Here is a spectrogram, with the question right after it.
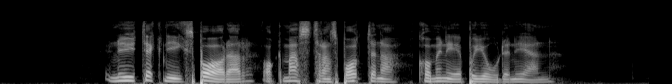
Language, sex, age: Swedish, male, 63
